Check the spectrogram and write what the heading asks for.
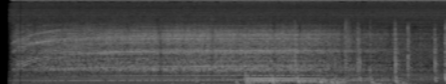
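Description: A small motor whirring up to speed in the first half second, then running steadily at a high, even pitch. About halfway through, a lower, louder tone with repeated sharp knocks joins in.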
